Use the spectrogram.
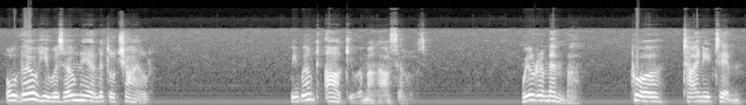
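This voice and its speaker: A man voicing a gentle, grieving father who speaks tenderly to his family, on a dull lo-fi recording. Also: on the high side, slight background noise, pitched above the performer's own voice. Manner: tender, heartfelt.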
